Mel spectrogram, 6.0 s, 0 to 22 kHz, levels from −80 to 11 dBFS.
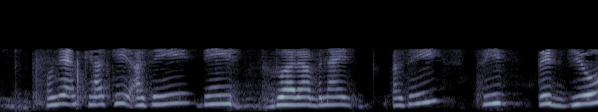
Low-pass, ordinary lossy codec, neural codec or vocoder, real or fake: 3.6 kHz; MP3, 16 kbps; codec, 16 kHz in and 24 kHz out, 0.9 kbps, LongCat-Audio-Codec, four codebook decoder; fake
